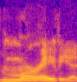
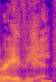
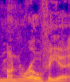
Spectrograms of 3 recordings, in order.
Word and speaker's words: Moravia: Yeah, it's actually pronounced Moravia, New York. Moravia. Thank you. Yeah. I think I actually said Monrovia at one time.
